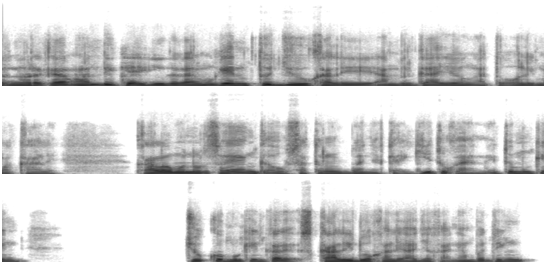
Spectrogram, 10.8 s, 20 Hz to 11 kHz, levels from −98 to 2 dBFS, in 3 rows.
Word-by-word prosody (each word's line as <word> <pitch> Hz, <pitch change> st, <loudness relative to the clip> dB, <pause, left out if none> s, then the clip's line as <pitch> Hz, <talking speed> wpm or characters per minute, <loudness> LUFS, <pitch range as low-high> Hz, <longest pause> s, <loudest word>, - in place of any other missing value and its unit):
Mereka 130 Hz, +5 st, +3 dB
mandi 130 Hz, 0 st, +3 dB
kayak 120 Hz, -2 st, +4 dB
gitu 120 Hz, -1 st, +3 dB
kan, 115 Hz, 0 st, +3 dB
mungkin 175 Hz, +5 st, +4 dB
7 120 Hz, -7 st, +4 dB
kali 105 Hz, -2 st, 0 dB
ambil 100 Hz, 0 st, -4 dB
gayung 105 Hz, 0 st, -2 dB
atau 100 Hz, +1 st, -9 dB
5 100 Hz, -1 st, -4 dB
kali. 100 Hz, 0 st, -11 dB, 0.5 s
Kalau 135 Hz, +4 st, +3 dB
menurut 155 Hz, 0 st, +1 dB
saya 175 Hz, +7 st, 0 dB
nggak 155 Hz, -, -4 dB
usah 105 Hz, +1 st, -7 dB
terlalu 105 Hz, -2 st, -4 dB
banyak 100 Hz, -1 st, -6 dB
kayak 105 Hz, -3 st, -12 dB
gitu 150 Hz, +4 st, 0 dB
kan, 105 Hz, +8 st, -9 dB
itu 125 Hz, +9 st, -3 dB
mungkin 190 Hz, +2 st, -3 dB, 1.1 s
cukup, 160 Hz, +5 st, +1 dB
mungkin 165 Hz, +3 st, -1 dB
kali 115 Hz, -8 st, -1 dB
sekali 115 Hz, 0 st, +3 dB
dua 120 Hz, -1 st, +2 dB
kali 110 Hz, -, -1 dB
aja 115 Hz, +1 st, -4 dB
kan, 95 Hz, +1 st, -11 dB
yang 115 Hz, -, -3 dB
penting, 180 Hz, +5 st, -3 dB
115 Hz, 195 wpm, -22 LUFS, 105-145 Hz, 1.1 s, kayak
